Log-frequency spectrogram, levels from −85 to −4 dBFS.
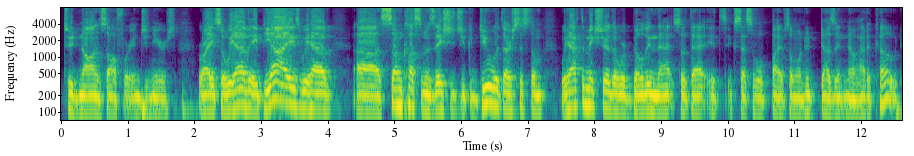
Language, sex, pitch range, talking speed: English, male, 100-130 Hz, 190 wpm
